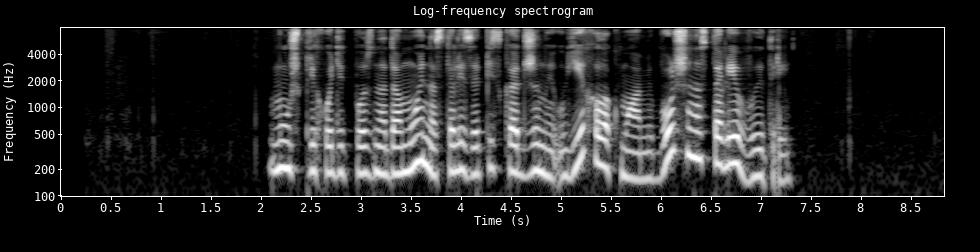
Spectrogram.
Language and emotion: Russian, neutral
